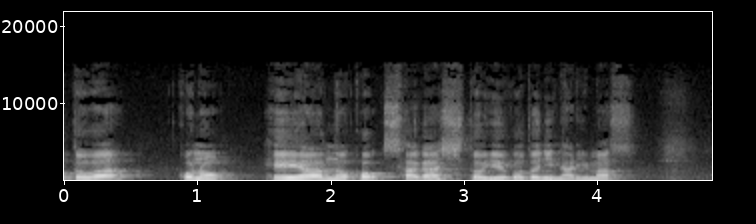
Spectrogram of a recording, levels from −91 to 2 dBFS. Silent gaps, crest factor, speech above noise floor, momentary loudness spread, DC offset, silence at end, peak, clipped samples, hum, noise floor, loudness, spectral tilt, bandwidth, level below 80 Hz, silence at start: none; 16 dB; 33 dB; 11 LU; under 0.1%; 0.65 s; -6 dBFS; under 0.1%; none; -53 dBFS; -21 LUFS; -5.5 dB/octave; 14 kHz; -76 dBFS; 0 s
